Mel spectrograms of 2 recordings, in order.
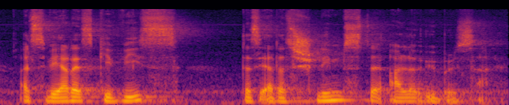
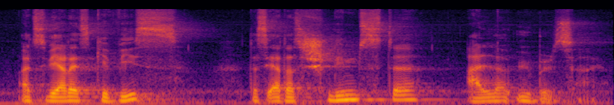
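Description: The two takes are said the same way.

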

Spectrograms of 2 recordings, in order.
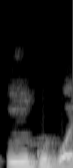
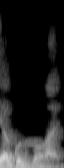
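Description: First: The article is said as a long 'ay' sound. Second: The article is said as a short 'uh' sound. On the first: The speaker calls it wrong. "तो ए good boy नहीं" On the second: The speaker calls it right. "आप उसको he is अ good boy"

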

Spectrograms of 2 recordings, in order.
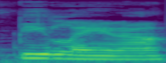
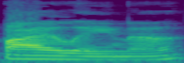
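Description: First: The middle vowel sounds like 'eh'. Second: The middle vowel sounds like 'ee'. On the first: The speaker calls it right. "I am assuming it's Bilena" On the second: The speaker calls it wrong. "and not Bilena"

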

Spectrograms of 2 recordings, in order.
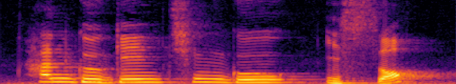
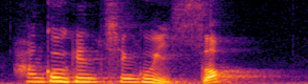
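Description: First: It is said at a normal pace. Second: It is said at a quick pace.

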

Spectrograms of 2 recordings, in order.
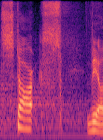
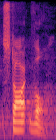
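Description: First: There is an s sound before 'ville'. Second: There is no s sound before 'ville'. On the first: The speaker calls it wrong. "That's a no-no. It's not Starksville. There was no Revolutionary War guy named Starks" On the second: The speaker calls it right. "It's Starkville. Okay, all right"

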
